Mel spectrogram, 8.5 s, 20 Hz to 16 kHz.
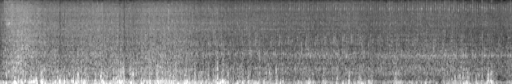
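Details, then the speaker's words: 1993 Jeep YJ 2.5L 4-cylinder, 360,000 km, oil pressure over 30 psi: a rough idle with a light, fairly quick tick that follows engine speed; the owner suspects worn lifters but could be wrong. "It's just because the lifters were worn out. I think that's what that noise is. Could be wrong though."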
